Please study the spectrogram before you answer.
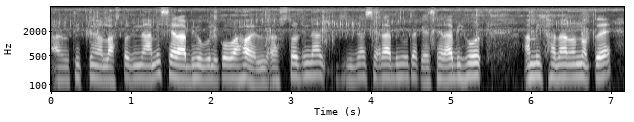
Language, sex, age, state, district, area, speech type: Assamese, male, 30-45, Assam, Darrang, rural, spontaneous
